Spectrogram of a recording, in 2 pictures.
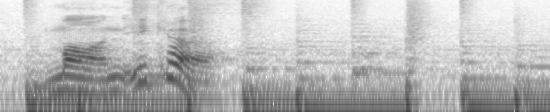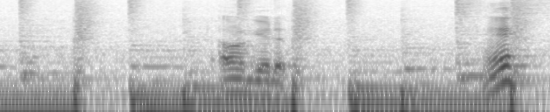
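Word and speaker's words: Monika: Monica. I don't get it. Eh? It's not how you say my name at all. Monica.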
